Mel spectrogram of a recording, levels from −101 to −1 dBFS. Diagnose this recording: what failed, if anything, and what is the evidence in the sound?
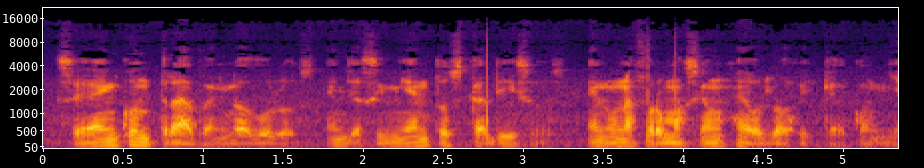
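A loud pop, most likely an electrical transient in the analogue wiring such as a plug, switch or static discharge, hits this speech recording twice. The first is a single sharp pop at 2.78 to 2.80 s, just after "en nódulos en yacimientos". The second, at 3.78 to 3.97 s after "en una", is a pair of pops in quick succession. Each peaks roughly 15 dB above the speech. The speech carries on underneath without a break, which separates these added voltage pulses from a dropout.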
